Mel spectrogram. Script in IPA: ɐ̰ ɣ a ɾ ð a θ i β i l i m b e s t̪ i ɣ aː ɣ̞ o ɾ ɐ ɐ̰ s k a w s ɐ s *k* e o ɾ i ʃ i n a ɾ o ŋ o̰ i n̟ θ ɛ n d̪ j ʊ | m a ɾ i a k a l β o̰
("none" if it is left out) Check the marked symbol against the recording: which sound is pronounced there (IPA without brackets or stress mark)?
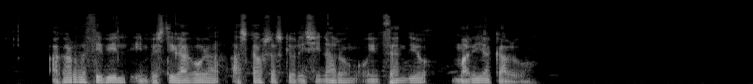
k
